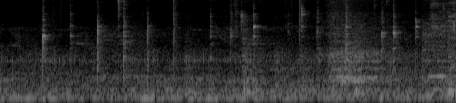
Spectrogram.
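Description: A kadai set on a stove and oil poured in while preparing dry prawn and ridge gourd curry, heard as a run of light metallic clinks and taps close by against a steady low background hum, with no talking.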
